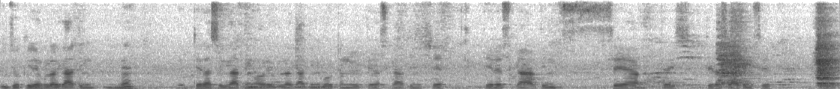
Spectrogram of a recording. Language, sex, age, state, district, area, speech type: Maithili, male, 30-45, Bihar, Sitamarhi, urban, spontaneous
